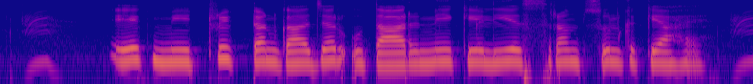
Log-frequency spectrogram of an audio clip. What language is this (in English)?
Hindi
